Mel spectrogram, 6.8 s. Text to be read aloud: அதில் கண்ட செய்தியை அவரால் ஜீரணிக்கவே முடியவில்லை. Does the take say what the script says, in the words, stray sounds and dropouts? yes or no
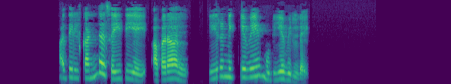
yes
